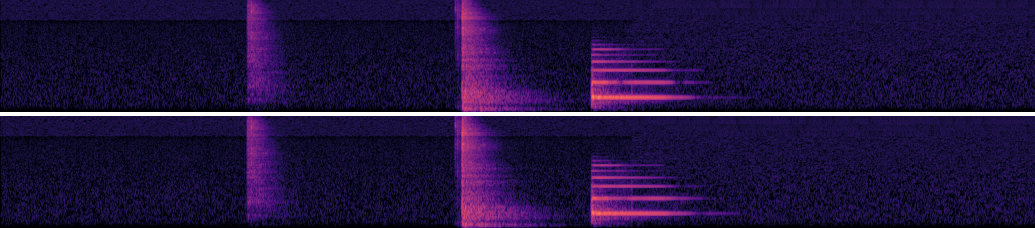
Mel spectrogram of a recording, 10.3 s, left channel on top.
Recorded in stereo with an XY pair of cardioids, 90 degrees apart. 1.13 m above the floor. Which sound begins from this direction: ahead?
A piano, at 5.9 s.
